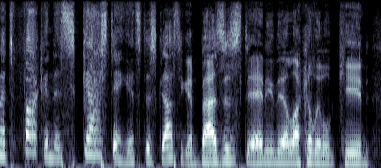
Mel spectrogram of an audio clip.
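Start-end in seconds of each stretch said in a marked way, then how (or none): 0.0-1.9 imitating her, much higher and hammed-up; high nagging voice scolding at the ice bath; mocking a bossy woman telling them to shower; mock shrill woman. Woman quoted.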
